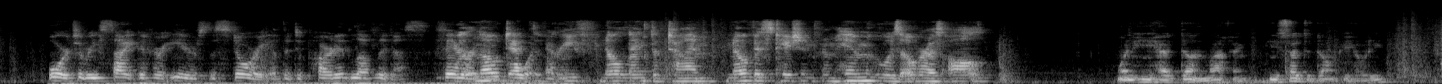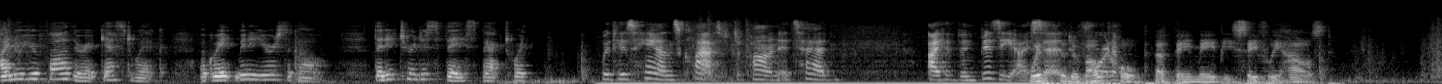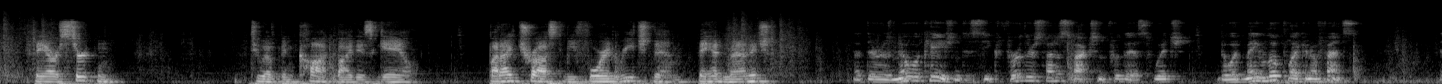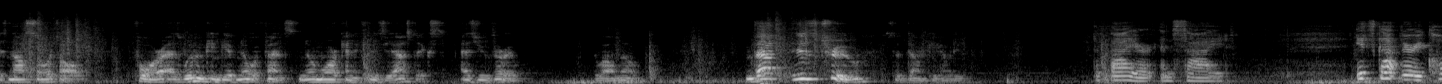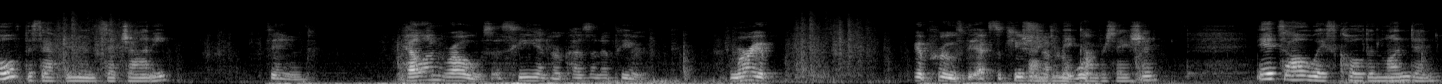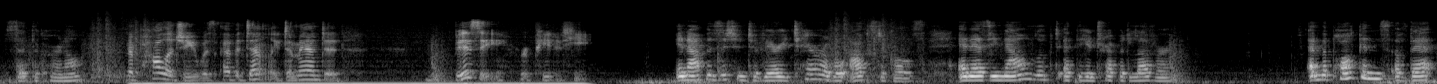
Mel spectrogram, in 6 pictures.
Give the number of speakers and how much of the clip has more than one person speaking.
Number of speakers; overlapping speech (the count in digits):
6, about 4%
